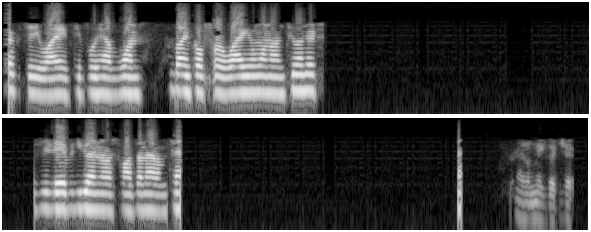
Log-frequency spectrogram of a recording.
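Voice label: police department, scanner audio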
